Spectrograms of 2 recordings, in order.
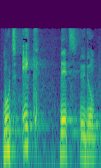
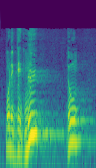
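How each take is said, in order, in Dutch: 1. De klemtoon valt op het woord ik. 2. De klemtoon valt op het woord nu.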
